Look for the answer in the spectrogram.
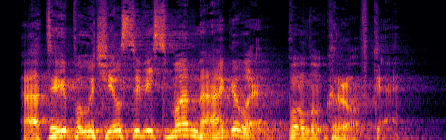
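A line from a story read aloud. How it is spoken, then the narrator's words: Demon's amused growl after laughing. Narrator (Russian): С каким-то непонятным весельем в голосе рыкнул демон, отсмеявшись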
